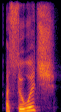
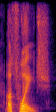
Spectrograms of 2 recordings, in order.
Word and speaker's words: assuage: A sewage? How do you pronounce that? How do you pronounce that word? Hold on, let me look it real quick. Assuage. Alright. Thank you, Safari. Assuage.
